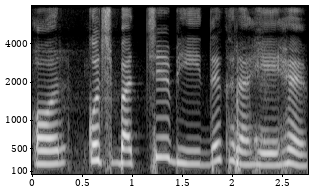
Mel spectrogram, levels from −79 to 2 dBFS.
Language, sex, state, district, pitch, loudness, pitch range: Hindi, female, Madhya Pradesh, Bhopal, 240 Hz, -16 LUFS, 230-270 Hz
